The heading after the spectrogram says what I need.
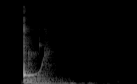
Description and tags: Water Blup Sound Effect Hits
Sound, Effect, Blup, Hits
